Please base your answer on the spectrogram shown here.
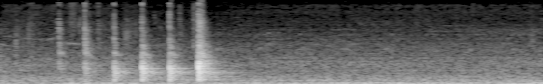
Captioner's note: loud tapping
